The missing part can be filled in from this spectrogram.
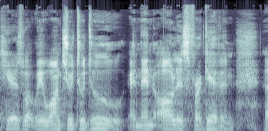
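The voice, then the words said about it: Bad put-on Russian accent. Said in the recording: “That's my horrible Russian accent.”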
